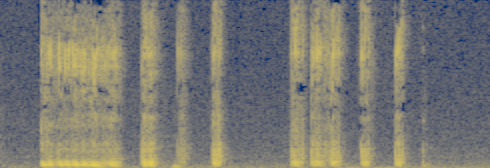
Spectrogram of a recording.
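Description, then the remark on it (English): A voice imitates a fart, quoting the first page of a book of farts: one long buzzy blast, then a few short sputters, a brief pause, and another quick run of loud, punchy blurts. “I saw your fart book.”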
